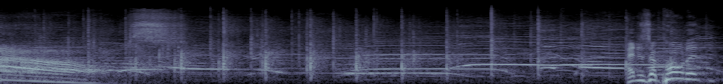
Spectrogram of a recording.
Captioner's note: applause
